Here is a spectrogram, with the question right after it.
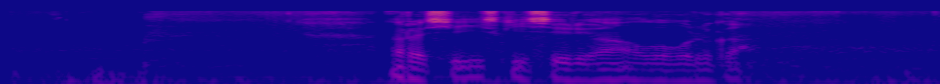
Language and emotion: Russian, neutral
